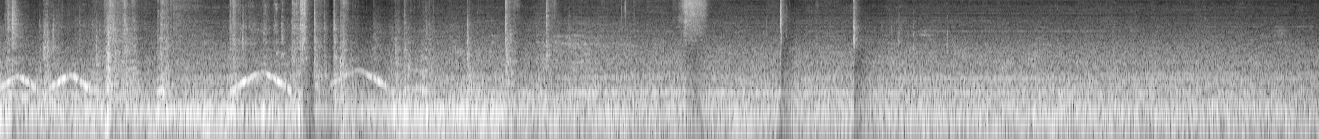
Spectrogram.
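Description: Glass-front drink vending machine humming, its delivery motor whirring up and down in pitch four times in the first four seconds while the bottle is carried to the door, with clunks and clicks. About seven seconds in, a short fizzing hiss as the plastic Coca-Cola bottle is twisted open.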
